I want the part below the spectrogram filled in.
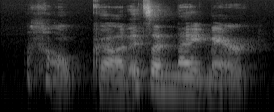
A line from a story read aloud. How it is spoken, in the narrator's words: he whimpered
